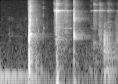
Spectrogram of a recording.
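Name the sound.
beer bottles clinking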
